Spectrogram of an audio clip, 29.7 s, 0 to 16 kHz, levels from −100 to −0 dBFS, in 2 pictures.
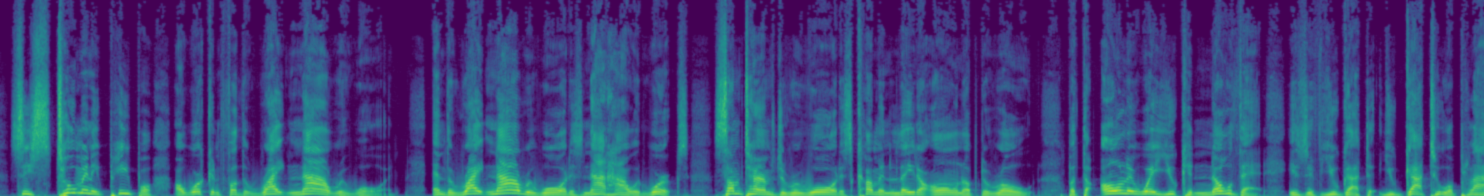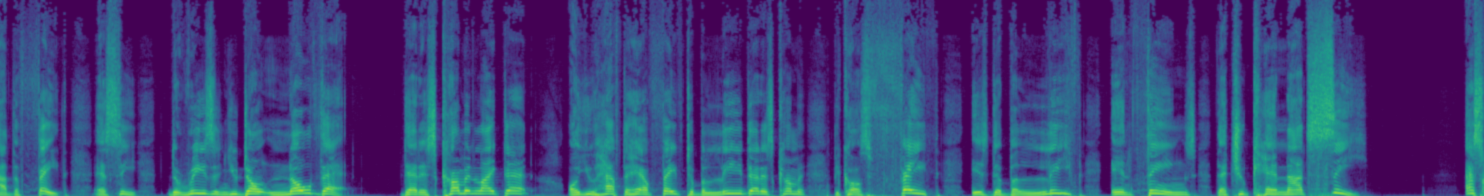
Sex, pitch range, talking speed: male, 135-210 Hz, 175 wpm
